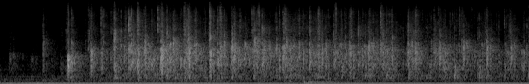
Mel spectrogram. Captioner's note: crowd applauding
